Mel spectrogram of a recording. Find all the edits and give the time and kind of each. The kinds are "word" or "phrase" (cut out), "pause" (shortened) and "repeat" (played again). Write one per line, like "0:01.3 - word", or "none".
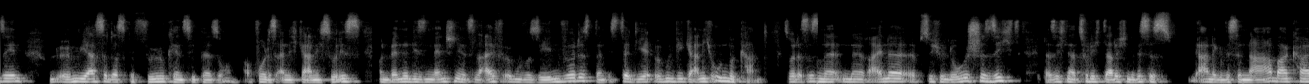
0:03.7 - pause
0:07.8 - pause
0:08.2 - word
